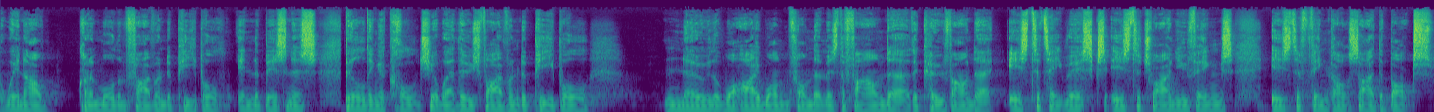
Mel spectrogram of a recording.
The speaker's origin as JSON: {"language": "English", "area": "Merseyside", "region": "North West England", "country": "United Kingdom", "said": "we're from Merseyside"}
